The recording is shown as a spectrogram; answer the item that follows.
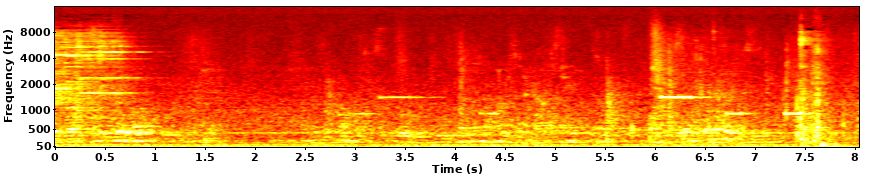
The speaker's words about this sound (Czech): Omlouvám se, normálně nikdo nevolá na ten mobil, ale bohužel.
